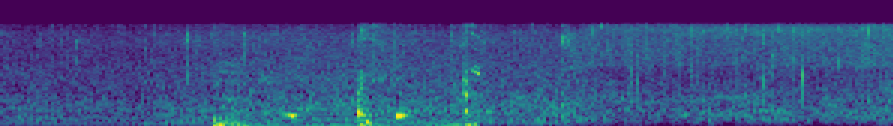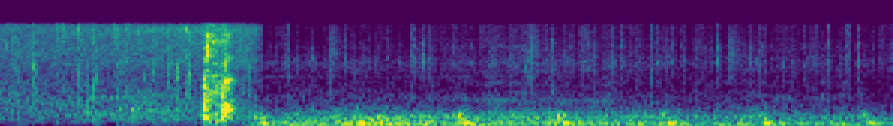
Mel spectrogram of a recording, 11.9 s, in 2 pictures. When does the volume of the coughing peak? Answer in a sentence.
The loudest moment of the coughing is at 7 seconds.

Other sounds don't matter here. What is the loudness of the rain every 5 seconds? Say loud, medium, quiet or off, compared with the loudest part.
medium, loud, loud.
